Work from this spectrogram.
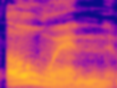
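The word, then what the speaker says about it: Eoin: Owen. It's Owen, but it's not spelled that way.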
